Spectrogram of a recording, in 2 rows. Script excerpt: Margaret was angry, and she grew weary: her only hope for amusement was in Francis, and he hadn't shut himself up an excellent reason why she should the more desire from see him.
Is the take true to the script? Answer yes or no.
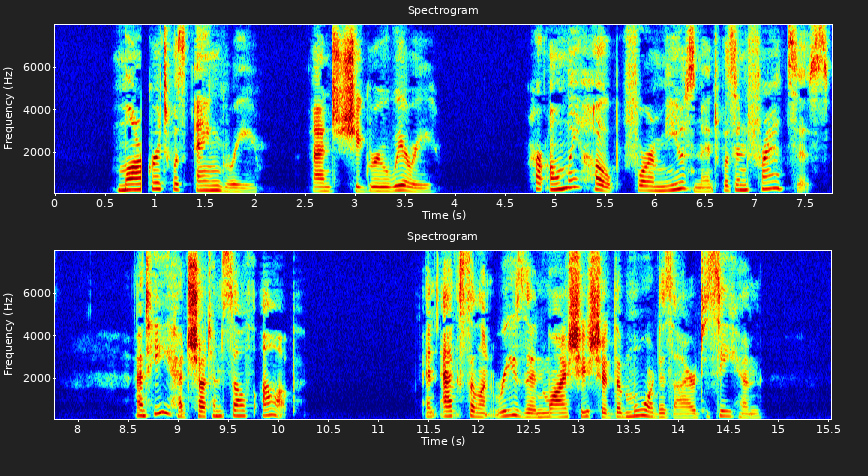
no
